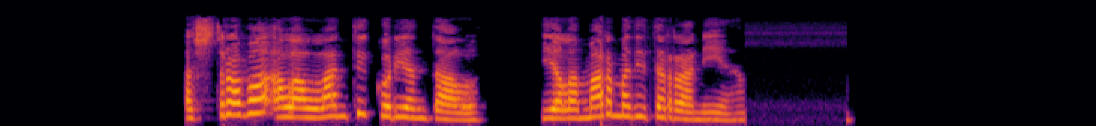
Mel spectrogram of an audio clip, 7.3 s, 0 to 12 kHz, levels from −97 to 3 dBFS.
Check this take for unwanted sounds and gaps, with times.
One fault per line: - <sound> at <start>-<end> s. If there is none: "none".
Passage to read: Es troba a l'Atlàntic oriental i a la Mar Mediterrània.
none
